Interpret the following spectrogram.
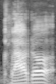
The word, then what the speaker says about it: Cloud: two NPCs named aith proudmore and I CL cloudo I remember I got to look and see remember how do they pronounce Crow crowd crowd crowd AR crowd so yes it's obviously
